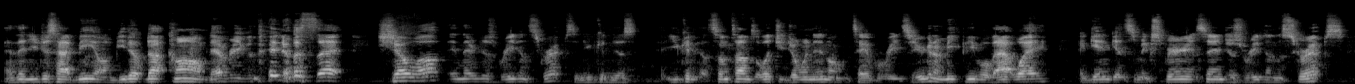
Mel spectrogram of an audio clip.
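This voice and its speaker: A man who is an actor, answering podcast questions in a relaxed, chatty and long-winded way. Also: mid-range voice, fairly quick, hardly any pauses, rough recording. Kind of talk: casual podcast conversation.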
